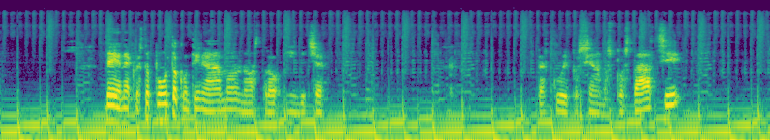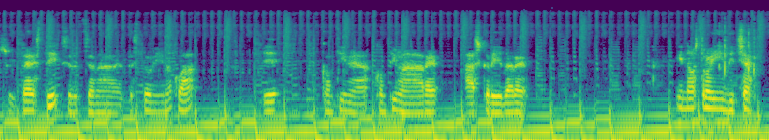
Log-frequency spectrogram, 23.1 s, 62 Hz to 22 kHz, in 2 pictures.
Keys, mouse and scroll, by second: 0.0 middle click, 0.8 ctrl+scroll down 2, 2.1 ctrl+scroll up 2, 3.2 middle click, 4.7 click, 5.9 click, 8.1 click, 9.7 click, 11.4 click, 12.2 click, 15.1 click, 16.8 middle click, 20.4 click, 20.7 click, 22.3 Return, 22.7 Return.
